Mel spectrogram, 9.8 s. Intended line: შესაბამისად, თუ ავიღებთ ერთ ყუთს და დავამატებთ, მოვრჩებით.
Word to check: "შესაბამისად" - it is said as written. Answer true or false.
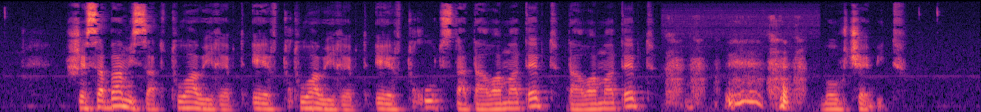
true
